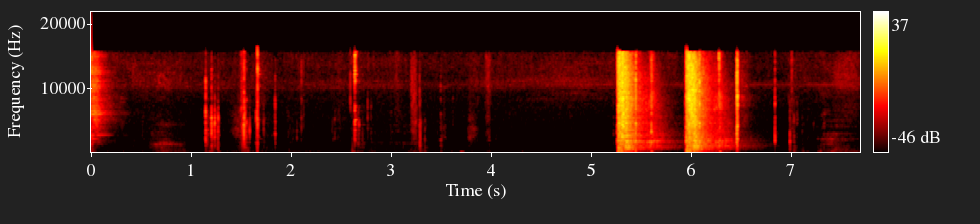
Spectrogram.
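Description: A few light metallic clicks of the carbine being handled, then two shots from a Wilson Combat AR9-G 9mm carbine about two-thirds of a second apart, after which the gun stops on another failure to feed.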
